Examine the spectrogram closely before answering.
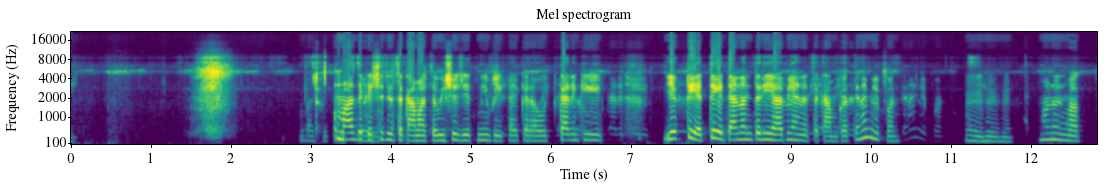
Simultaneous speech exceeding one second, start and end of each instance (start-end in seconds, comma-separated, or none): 7.5-10.3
